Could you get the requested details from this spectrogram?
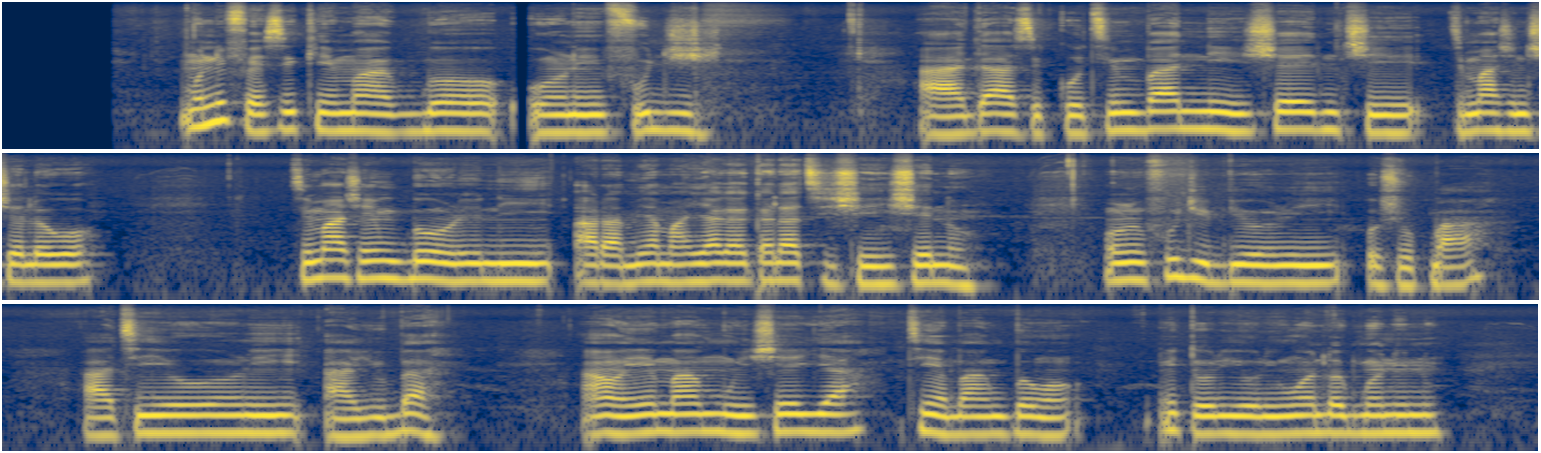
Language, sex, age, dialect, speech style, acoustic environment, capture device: Yoruba, male, 25-34, Nigeria - Ibadan, happy, nature; appliances, mobile / Linux / Chrome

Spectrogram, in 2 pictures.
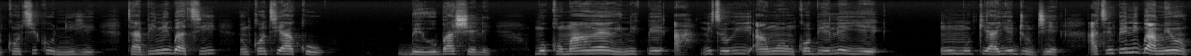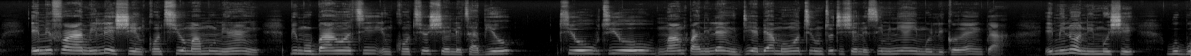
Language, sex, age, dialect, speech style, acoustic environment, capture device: Yoruba, female, 25-34, Nigeria - Nigerian Standard, focused, people talking, desktop / Windows / Chrome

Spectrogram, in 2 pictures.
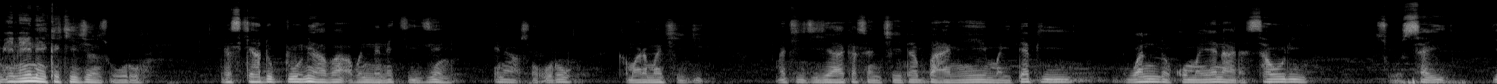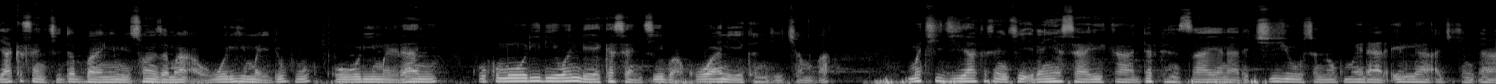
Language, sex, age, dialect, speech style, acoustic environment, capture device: Hausa, male, 18-24, Nigeria - Nigerian Standard, relaxed; focused, silence; nature, mobile / Linux / Chrome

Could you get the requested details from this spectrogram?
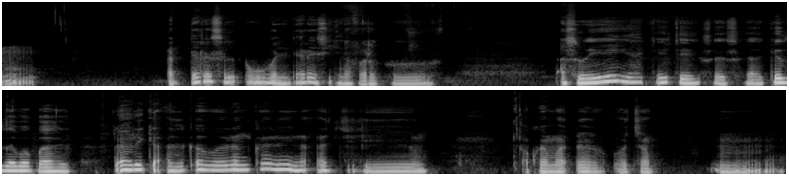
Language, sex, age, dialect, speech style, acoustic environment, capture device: Hausa, male, 18-24, Nigeria - Kano, happy, appliances, mobile / Linux / Chrome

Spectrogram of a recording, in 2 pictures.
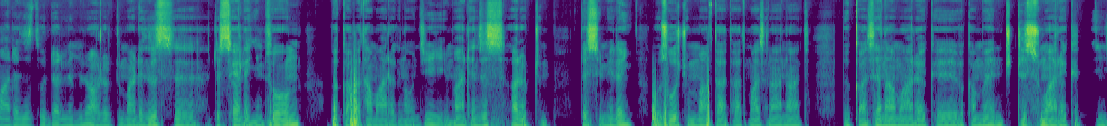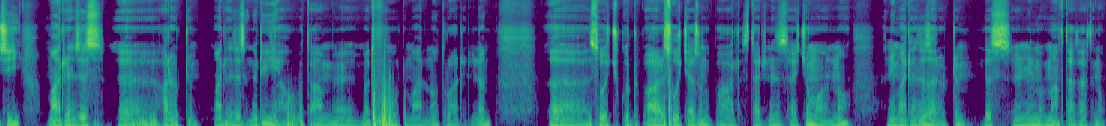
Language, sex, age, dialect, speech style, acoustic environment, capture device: Amharic, male, 25-34, Ethiopia - Addis Ababa, happy, people talking, mobile / Linux / Chrome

